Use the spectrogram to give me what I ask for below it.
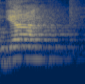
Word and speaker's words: ज्ञान: तो उसके हिसाब से तो बच्चा सही लिख रहा है, पर इसका उच्चारण ज्ञान होता ही नहीं है। इसका उच्चारण क्या होगा? ज्ञान।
